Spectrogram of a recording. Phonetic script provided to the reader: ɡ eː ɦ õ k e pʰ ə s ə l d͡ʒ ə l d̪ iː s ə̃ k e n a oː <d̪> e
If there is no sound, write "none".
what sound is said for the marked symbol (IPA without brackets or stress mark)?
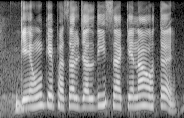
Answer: t̪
